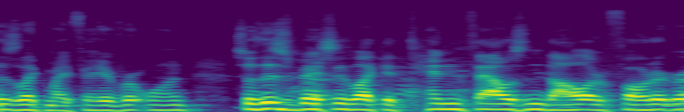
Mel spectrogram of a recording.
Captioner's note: audience laughs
